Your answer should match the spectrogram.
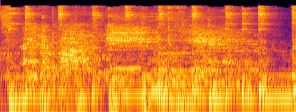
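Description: A group of young children singing a New Year song together over a recorded backing track with a steady beat.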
